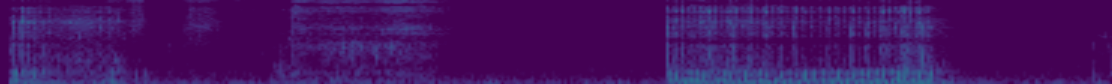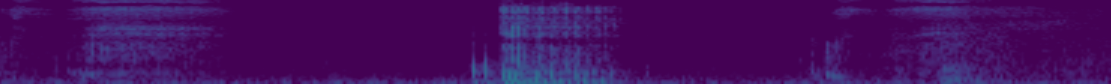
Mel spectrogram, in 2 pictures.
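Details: Sully, a pet Boston Terrier indoors, pouting and crying because he isn't the centre of attention while his owner drinks coffee; breathy, snorting bursts of about a second, the loudest near three and seven seconds, between quieter snuffles.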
